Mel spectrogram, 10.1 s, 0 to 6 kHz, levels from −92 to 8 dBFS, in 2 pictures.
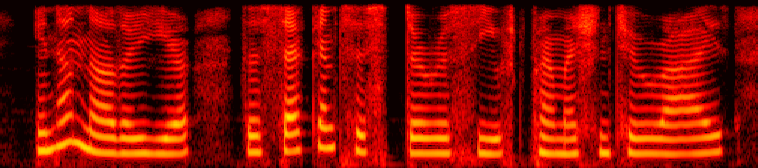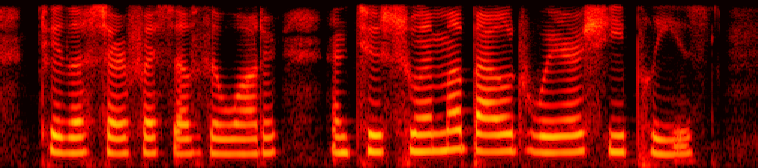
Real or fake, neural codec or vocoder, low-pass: real; none; 5.4 kHz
